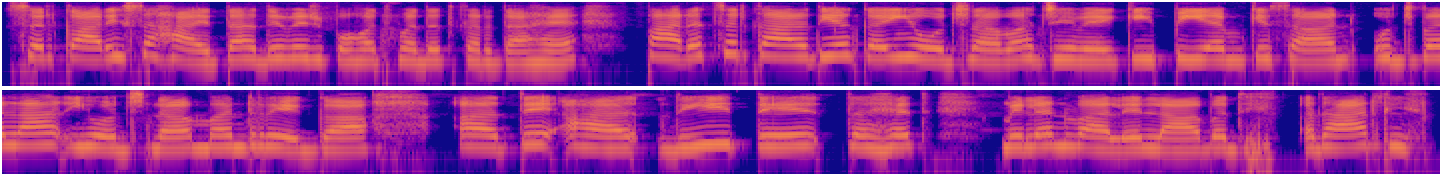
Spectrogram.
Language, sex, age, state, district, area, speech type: Punjabi, female, 18-30, Punjab, Kapurthala, urban, spontaneous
